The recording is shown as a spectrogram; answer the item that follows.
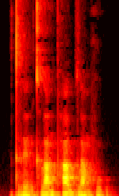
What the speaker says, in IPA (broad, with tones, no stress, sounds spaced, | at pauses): t r e˩˦ n kʰ l a˦˥ n pʰ a˥˩ w k l a˩˦ m f u˨˩ ʔ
